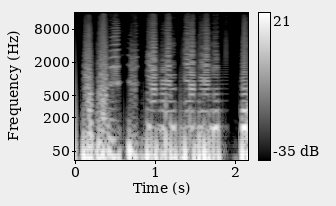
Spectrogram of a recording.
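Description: Circuit-bent hamster-ball sampler, a modified voice-recording circuit looped through a voice-modulator, putting out glitchy noise chopped into rapid stutters. About a second in this turns into a buzzy, pitched looping tone, then cuts out briefly near the end.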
